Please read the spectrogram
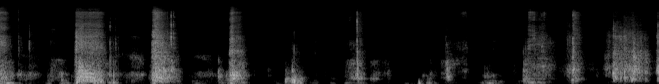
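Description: Sheets of paper rustling and flapping against a cardboard box as they are handled, in irregular short bursts with quiet gaps between.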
